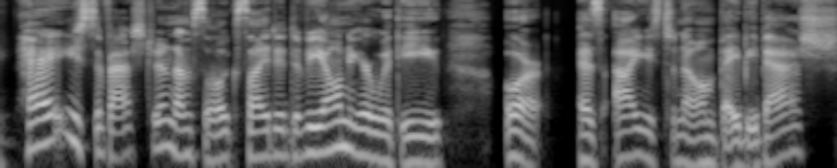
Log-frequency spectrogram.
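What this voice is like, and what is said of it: Southern US accent, Carolina-ish. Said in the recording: “you've got an accent... It sounds a little Carolina-ish... a fast-talking Southerner”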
